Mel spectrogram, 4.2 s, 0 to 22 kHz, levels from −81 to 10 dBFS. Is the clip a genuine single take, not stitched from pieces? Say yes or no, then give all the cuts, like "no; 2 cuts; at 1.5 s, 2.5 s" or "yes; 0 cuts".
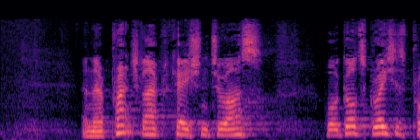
yes; 0 cuts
